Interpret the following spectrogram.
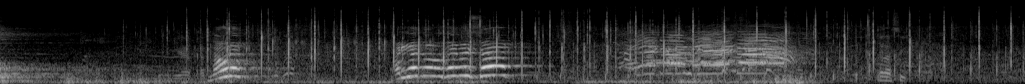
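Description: Scattered audience clapping as a yosakoi dance team's music ends, with loud shouted calls from the dancers: one rising shout about two seconds in, a longer wavering one about four seconds in, and a group shout ending near eight seconds.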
